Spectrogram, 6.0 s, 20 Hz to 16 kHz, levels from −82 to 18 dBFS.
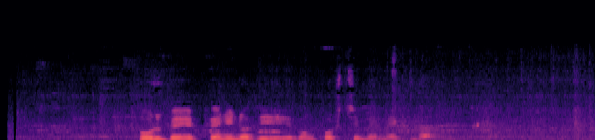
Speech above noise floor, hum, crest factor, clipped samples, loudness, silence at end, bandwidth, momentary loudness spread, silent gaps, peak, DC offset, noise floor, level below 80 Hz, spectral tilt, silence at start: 25 dB; none; 20 dB; under 0.1%; -25 LUFS; 0 s; 10.5 kHz; 24 LU; none; -8 dBFS; under 0.1%; -50 dBFS; -70 dBFS; -6.5 dB/octave; 0.4 s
